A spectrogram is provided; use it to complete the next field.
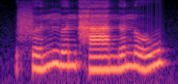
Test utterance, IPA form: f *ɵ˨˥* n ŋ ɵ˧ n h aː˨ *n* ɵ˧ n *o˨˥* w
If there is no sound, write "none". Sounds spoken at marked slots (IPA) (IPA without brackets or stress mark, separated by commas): ɵ˨˥, n, o˨˥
